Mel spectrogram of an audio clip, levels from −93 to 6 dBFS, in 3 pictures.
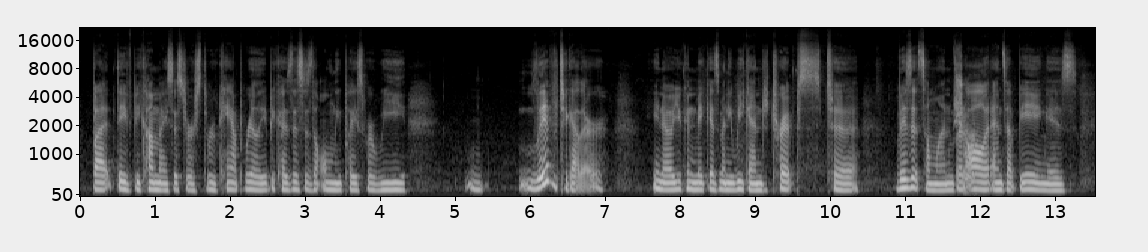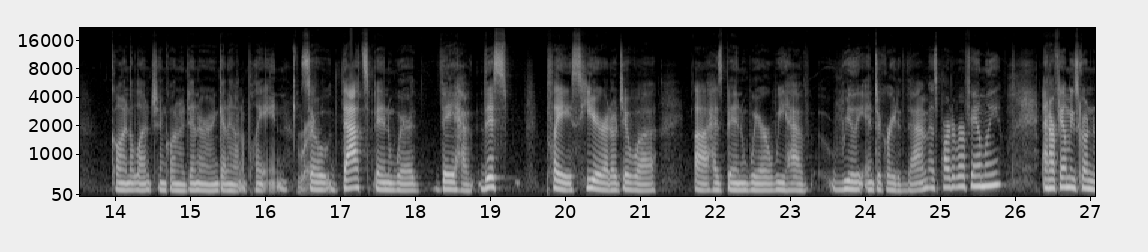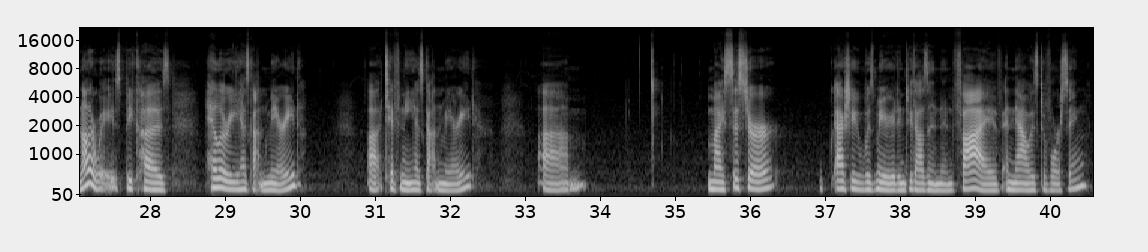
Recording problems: none

